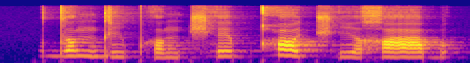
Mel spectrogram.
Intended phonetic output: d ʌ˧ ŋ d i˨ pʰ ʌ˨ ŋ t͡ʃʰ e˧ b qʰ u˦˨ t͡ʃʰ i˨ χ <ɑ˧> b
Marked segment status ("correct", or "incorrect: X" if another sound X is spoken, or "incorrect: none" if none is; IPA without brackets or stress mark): incorrect: a˧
